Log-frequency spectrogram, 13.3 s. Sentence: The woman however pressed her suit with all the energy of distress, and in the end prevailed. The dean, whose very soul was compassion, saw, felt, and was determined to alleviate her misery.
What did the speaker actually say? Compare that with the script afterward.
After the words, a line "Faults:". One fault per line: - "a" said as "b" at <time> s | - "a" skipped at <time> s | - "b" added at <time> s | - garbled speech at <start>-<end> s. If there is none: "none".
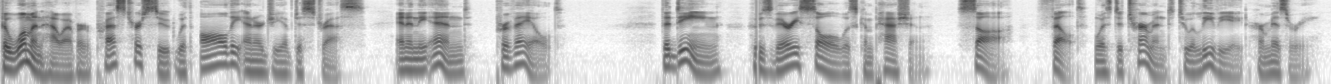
The woman however pressed her suit with all the energy of distress, and in the end prevailed. The dean, whose very soul was compassion, saw, felt, was determined to alleviate her misery.
Faults:
- "and" skipped at 10.9 s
